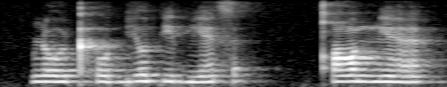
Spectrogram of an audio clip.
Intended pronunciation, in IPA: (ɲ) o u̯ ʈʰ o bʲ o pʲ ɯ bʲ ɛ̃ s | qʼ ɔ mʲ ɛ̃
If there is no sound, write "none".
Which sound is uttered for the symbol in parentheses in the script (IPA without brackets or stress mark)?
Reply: ɳ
